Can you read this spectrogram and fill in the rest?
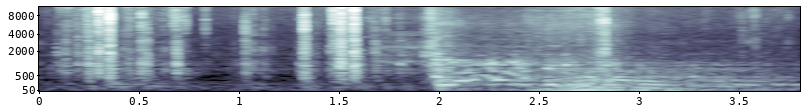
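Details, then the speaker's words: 1982–83 Ford Escort Mk3 1.3L on a scorching day: auto choke cut out early and the starter stuck. Sharp knocks and rattles as the starter motor is smacked with a bicycle pump, then the engine catches and settles into a steady run. "That's just amazing. There we go. Smacking the starter motor with a bicycle pump worked a treat."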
